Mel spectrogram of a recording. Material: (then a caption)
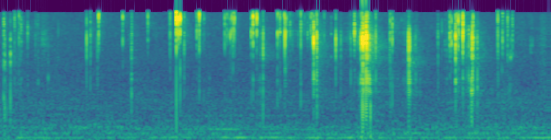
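Glass. Long acrylic nails tap and scratch a small glass candle jar with a purple label and a lid, holding solid wax. Quick, irregular bright clicks and scratchy ticks sound over a low hiss, each dying away almost instantly with no ring, all energy high and thin with almost no low end.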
